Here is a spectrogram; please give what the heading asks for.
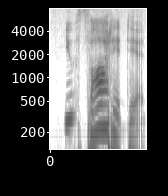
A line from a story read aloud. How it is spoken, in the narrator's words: said the old lady, soothingly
